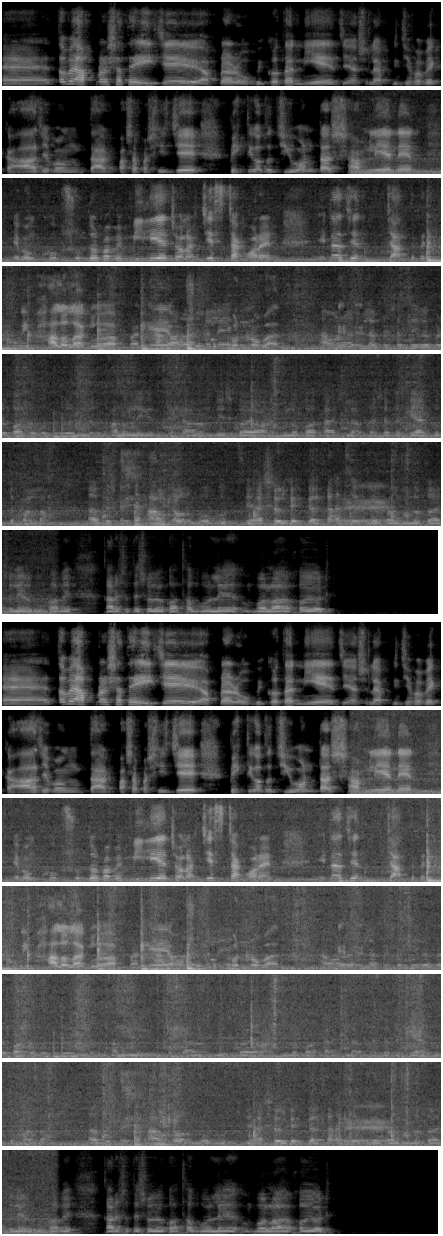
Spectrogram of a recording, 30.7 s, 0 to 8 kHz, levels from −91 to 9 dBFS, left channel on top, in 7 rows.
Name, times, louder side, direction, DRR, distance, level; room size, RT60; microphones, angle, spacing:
voice 1, 0.0-15.2 15.5-16.1 16.5-16.8 23.1-23.3 25.3-25.9, right 3 dB, 25° right, 0.9 m, -36 dB
sound 1, 7.9-26.9, right 5 dB, 60° right, 0.7 m, -40 dB
voice 2, 14.7-15.5 16.3-29.6, equal, ahead, 2.1 m, -41 dB
16.5 x 5.5 x 2.4 m
head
